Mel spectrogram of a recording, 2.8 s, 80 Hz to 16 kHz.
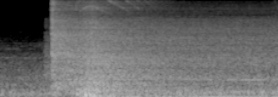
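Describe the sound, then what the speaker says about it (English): A 2026 BMW X1 xDrive28i engine cranks on a remote cold start about halfway in, then settles into a steady, fairly loud idle with a low rumble. "And there's your remote engine start, cold start."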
